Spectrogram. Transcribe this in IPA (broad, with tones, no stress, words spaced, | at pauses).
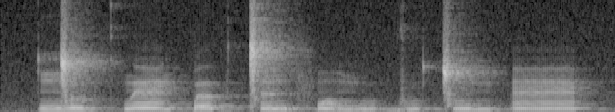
ŋ͡ǀʊ˧kʷʰæ̃˨ k͡pʌ˨ɡǀə̃˦˨ɡfɔ̃˨m u˦ɡu˦˨ ǀũ˨mʔæ̃˦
